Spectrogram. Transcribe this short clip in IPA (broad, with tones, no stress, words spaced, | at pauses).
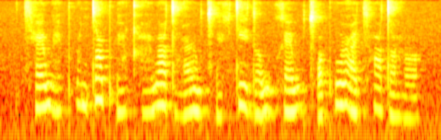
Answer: t͡sʰæ˨˦ wæ̤˨˦pʰṳ˦˨ntˤu˦˥pʼæ̤˨˦ qʰæ̤˨˦we˦˨tˤæ̤˨ʕu˨˩˦ t͡sʼæ̤˨˩˦xte˦˨dɒ˨˩˦ wṳ˨˩˦xæ˨˦wṳ˦˥ t͡sʼɒ˨pʰo˦˥ʕæ˨˦ t͡sʰɒ˦˨tˤe˨ɦɒ˨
